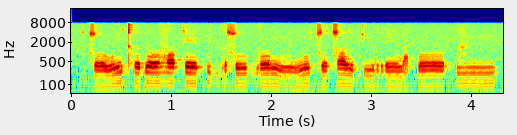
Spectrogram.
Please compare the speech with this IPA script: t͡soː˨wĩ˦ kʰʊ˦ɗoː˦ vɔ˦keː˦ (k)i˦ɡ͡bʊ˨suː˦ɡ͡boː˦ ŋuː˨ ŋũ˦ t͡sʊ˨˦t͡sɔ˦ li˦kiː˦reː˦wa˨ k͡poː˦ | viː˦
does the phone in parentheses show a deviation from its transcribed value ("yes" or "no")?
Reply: yes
